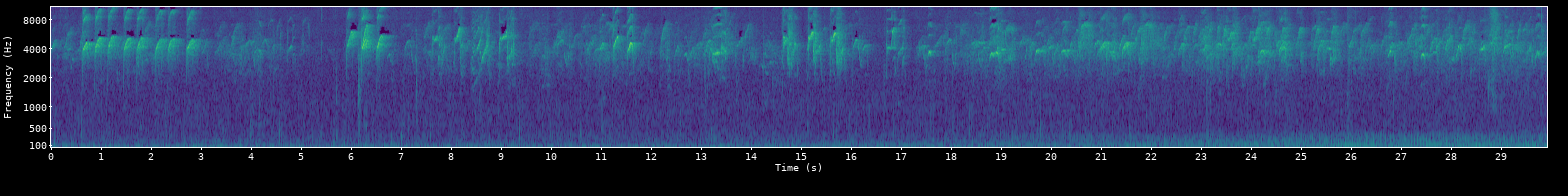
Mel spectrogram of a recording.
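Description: Small birds chirping, many short high calls in quick runs, with a faint low hum underneath in the second half.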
